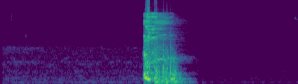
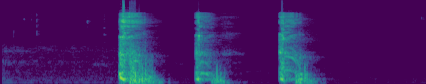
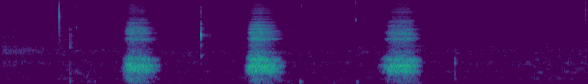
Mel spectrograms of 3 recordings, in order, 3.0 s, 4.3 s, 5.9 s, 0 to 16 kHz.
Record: {"cough_length": "3.0 s", "cough_amplitude": 32768, "cough_signal_mean_std_ratio": 0.25, "three_cough_length": "4.3 s", "three_cough_amplitude": 32768, "three_cough_signal_mean_std_ratio": 0.29, "exhalation_length": "5.9 s", "exhalation_amplitude": 6113, "exhalation_signal_mean_std_ratio": 0.34, "survey_phase": "beta (2021-08-13 to 2022-03-07)", "age": "18-44", "gender": "Male", "wearing_mask": "No", "symptom_none": true, "smoker_status": "Never smoked", "respiratory_condition_asthma": false, "respiratory_condition_other": false, "recruitment_source": "REACT", "submission_delay": "1 day", "covid_test_result": "Negative", "covid_test_method": "RT-qPCR", "influenza_a_test_result": "Negative", "influenza_b_test_result": "Negative"}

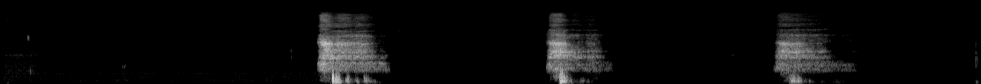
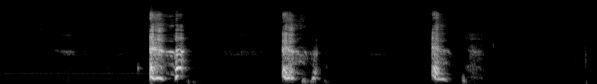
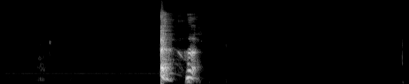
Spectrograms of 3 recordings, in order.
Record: {"exhalation_length": "9.8 s", "exhalation_amplitude": 32692, "exhalation_signal_mean_std_ratio": 0.25, "three_cough_length": "6.0 s", "three_cough_amplitude": 32669, "three_cough_signal_mean_std_ratio": 0.25, "cough_length": "4.1 s", "cough_amplitude": 32768, "cough_signal_mean_std_ratio": 0.16, "survey_phase": "beta (2021-08-13 to 2022-03-07)", "age": "65+", "gender": "Female", "wearing_mask": "No", "symptom_none": true, "smoker_status": "Never smoked", "respiratory_condition_asthma": false, "respiratory_condition_other": false, "recruitment_source": "REACT", "submission_delay": "3 days", "covid_test_result": "Negative", "covid_test_method": "RT-qPCR", "influenza_a_test_result": "Negative", "influenza_b_test_result": "Negative"}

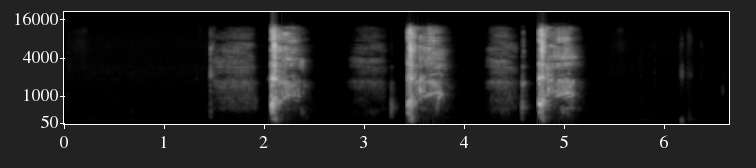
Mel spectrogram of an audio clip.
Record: {"three_cough_length": "6.7 s", "three_cough_amplitude": 32663, "three_cough_signal_mean_std_ratio": 0.25, "survey_phase": "beta (2021-08-13 to 2022-03-07)", "age": "45-64", "gender": "Female", "wearing_mask": "No", "symptom_none": true, "smoker_status": "Never smoked", "respiratory_condition_asthma": true, "respiratory_condition_other": false, "recruitment_source": "REACT", "submission_delay": "1 day", "covid_test_result": "Negative", "covid_test_method": "RT-qPCR"}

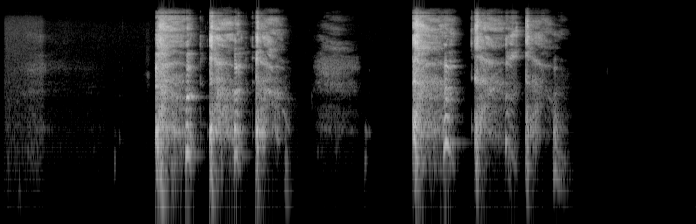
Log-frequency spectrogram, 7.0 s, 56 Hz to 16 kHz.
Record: {"cough_length": "7.0 s", "cough_amplitude": 24182, "cough_signal_mean_std_ratio": 0.33, "survey_phase": "beta (2021-08-13 to 2022-03-07)", "age": "65+", "gender": "Female", "wearing_mask": "No", "symptom_none": true, "smoker_status": "Ex-smoker", "respiratory_condition_asthma": false, "respiratory_condition_other": false, "recruitment_source": "REACT", "submission_delay": "2 days", "covid_test_result": "Negative", "covid_test_method": "RT-qPCR", "influenza_a_test_result": "Negative", "influenza_b_test_result": "Negative"}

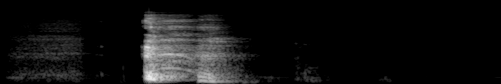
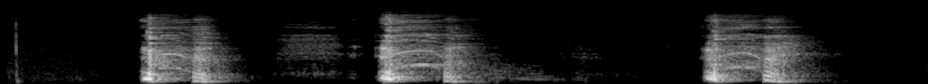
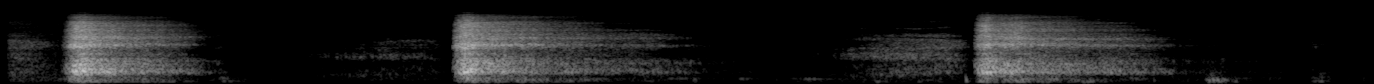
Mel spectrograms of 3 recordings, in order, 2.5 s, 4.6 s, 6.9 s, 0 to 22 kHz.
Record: {"cough_length": "2.5 s", "cough_amplitude": 28337, "cough_signal_mean_std_ratio": 0.23, "three_cough_length": "4.6 s", "three_cough_amplitude": 28171, "three_cough_signal_mean_std_ratio": 0.31, "exhalation_length": "6.9 s", "exhalation_amplitude": 9050, "exhalation_signal_mean_std_ratio": 0.39, "survey_phase": "beta (2021-08-13 to 2022-03-07)", "age": "45-64", "gender": "Male", "wearing_mask": "No", "symptom_cough_any": true, "smoker_status": "Ex-smoker", "respiratory_condition_asthma": false, "respiratory_condition_other": false, "recruitment_source": "Test and Trace", "submission_delay": "2 days", "covid_test_result": "Positive", "covid_test_method": "RT-qPCR", "covid_ct_value": 30.0, "covid_ct_gene": "ORF1ab gene", "covid_ct_mean": 31.2, "covid_viral_load": "59 copies/ml", "covid_viral_load_category": "Minimal viral load (< 10K copies/ml)"}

